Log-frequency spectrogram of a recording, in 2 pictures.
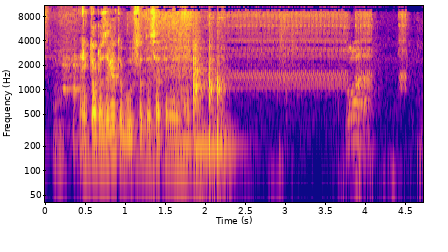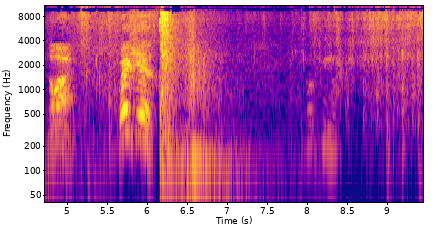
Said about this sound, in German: Und jetzt übernimmt unser 120mm Mörser. Diese Explosion, das war der 120mm Mörser.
